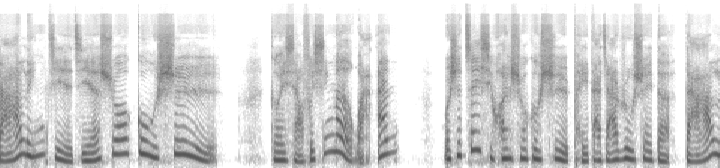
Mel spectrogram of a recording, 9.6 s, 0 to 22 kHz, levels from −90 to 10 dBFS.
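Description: From start to finish the speech carries plainly audible Opus voice compression. It sounds like hybrid coding, with SILK below 8 kHz and a CELT layer on top, at a rate that fits about 16 kbps. The coarse excitation leaves it muffled, hoarse and faintly robotic.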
